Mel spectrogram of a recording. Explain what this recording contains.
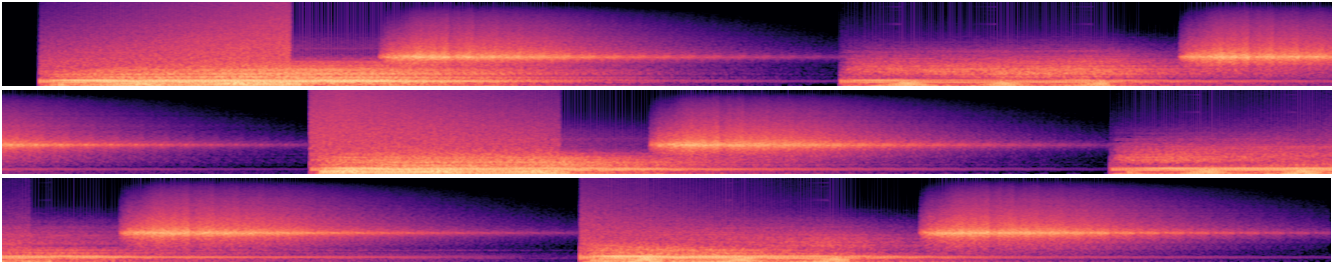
An intense spacy/ambient sound. Made with Ableton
